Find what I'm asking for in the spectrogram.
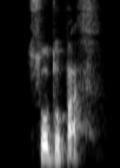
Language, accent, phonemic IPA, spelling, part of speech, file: French, France, /so.to.paf/, saute-au-paf, noun, LL-Q150 (fra)-saute-au-paf.wav
- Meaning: nympho, sex-mad woman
